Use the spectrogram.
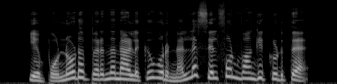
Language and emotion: Tamil, happy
